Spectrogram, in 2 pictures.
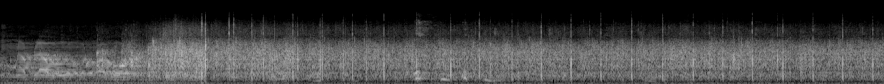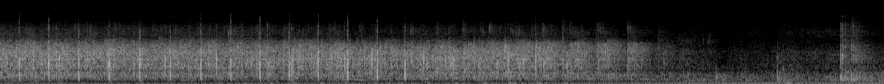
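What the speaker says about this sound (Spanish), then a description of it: "admirado director Eugenio Barba, para quien pido un aplauso, por favor." An audience in a theatre gives a director warm, sustained applause, loud and dense for about fourteen seconds before fading out.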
